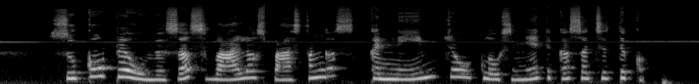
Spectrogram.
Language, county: Lithuanian, Klaipėda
